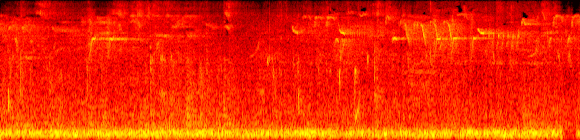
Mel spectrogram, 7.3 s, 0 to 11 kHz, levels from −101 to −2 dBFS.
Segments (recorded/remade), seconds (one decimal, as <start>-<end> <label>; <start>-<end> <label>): 0.0-4.1 remade; 4.1-4.6 recorded; 4.6-5.2 remade; 5.2-6.7 recorded; 6.7-7.3 remade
